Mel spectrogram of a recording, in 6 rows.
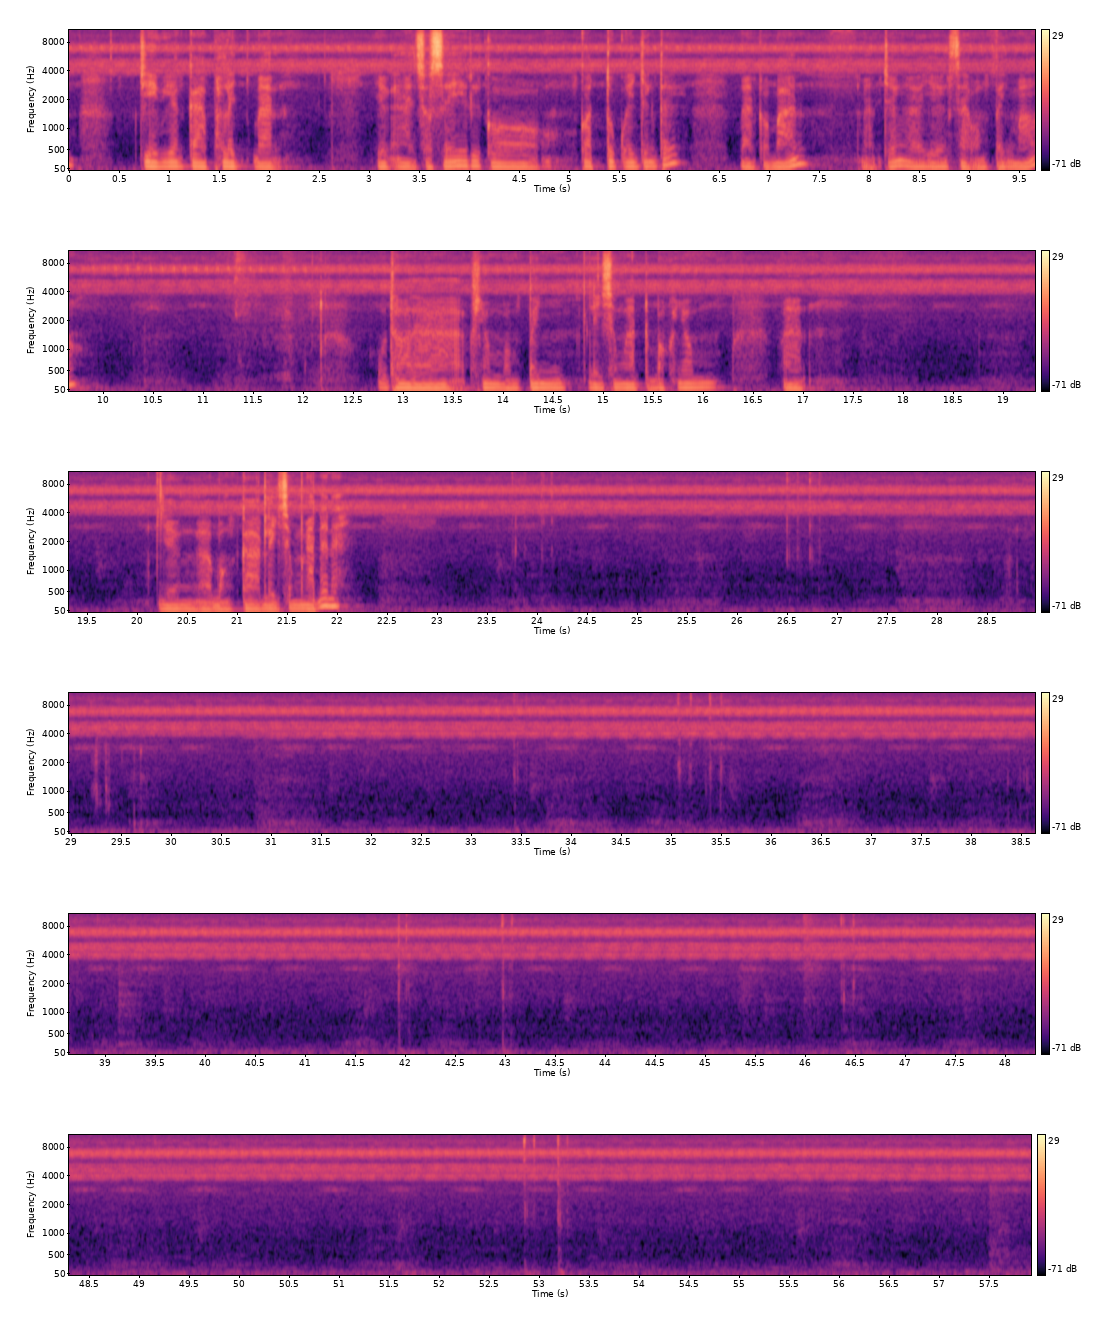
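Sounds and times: crickets chirring: 0.0 - 57.9
computer keys clicking: 23.7 - 24.2, 26.4 - 26.9, 33.3 - 33.7, 35.0 - 35.6, 41.9 - 42.2, 42.9 - 43.2, 46.3 - 46.6, 52.8 - 53.4.

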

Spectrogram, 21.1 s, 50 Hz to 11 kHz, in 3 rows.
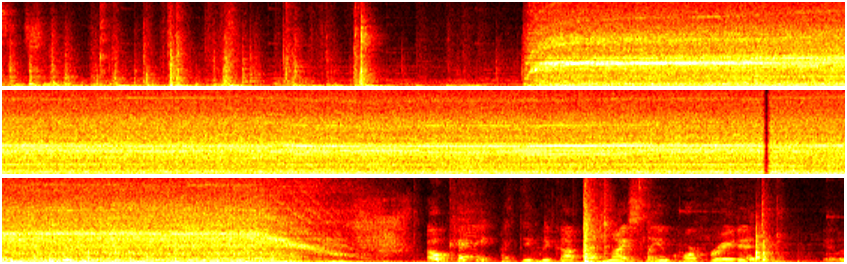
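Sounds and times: food processor blending: 4.4 - 17.5.

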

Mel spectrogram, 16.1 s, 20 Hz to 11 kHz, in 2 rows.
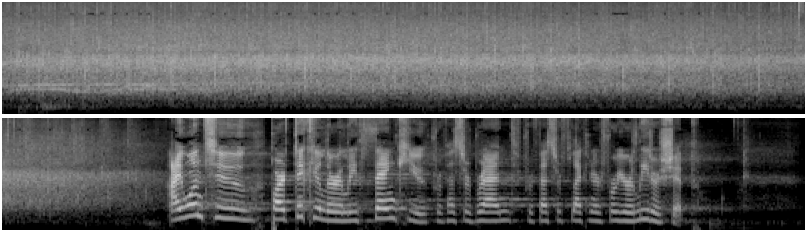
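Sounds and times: audience applauding: 0.0 - 9.7.

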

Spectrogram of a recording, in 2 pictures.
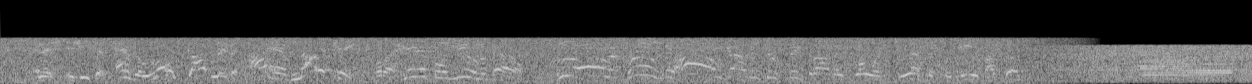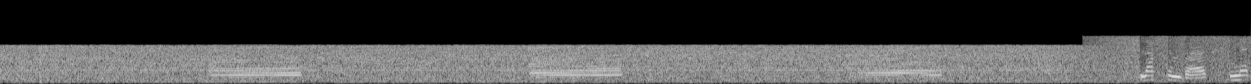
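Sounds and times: static hiss: 0.0 - 25.0
harsh radio buzz: 0.3 - 13.2, 14.5 - 15.7, 17.7 - 25.0.

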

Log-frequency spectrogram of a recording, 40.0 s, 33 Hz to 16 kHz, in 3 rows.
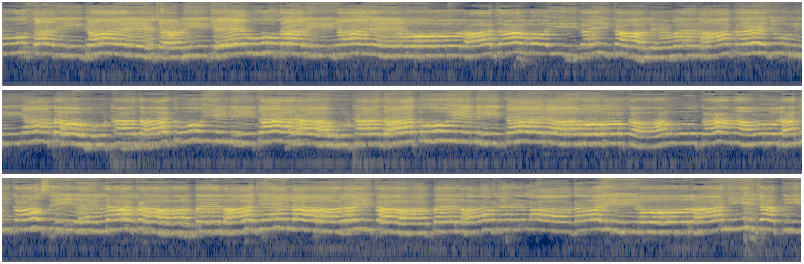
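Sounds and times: women singing folk song: 0.0 - 39.9.

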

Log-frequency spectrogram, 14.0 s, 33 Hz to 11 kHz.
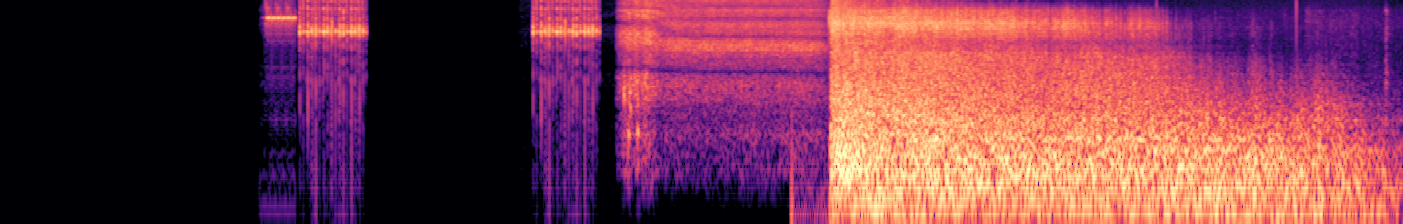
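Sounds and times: loud explosion-like blast: 7.9 - 14.0.

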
